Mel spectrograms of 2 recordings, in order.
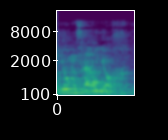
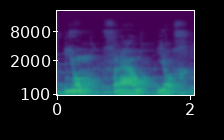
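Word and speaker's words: Jungfraujoch: It's with a J, but a J in Swiss German and German in general is pronounced E, same as I. E, okay? So Jungfrau Joch. Jungfrau Joch.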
